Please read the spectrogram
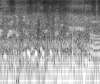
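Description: Steady engine and road hum of a moving passenger van, heard from inside its cabin.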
